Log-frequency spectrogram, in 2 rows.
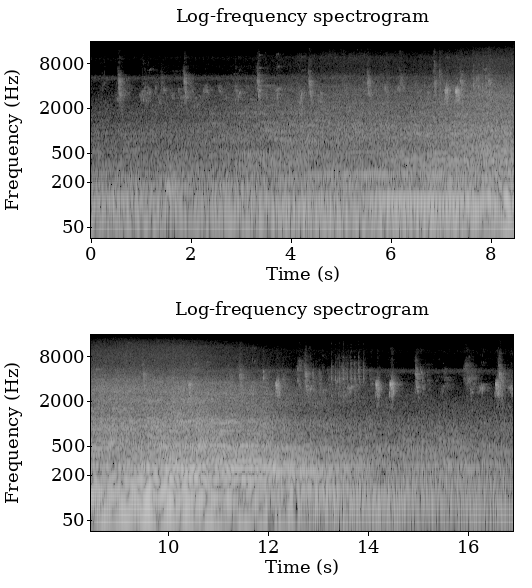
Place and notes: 美農村, Beinan Township - Birdsong
Birdsong, Traffic Sound, Small village
Zoom H2n MS+ XY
